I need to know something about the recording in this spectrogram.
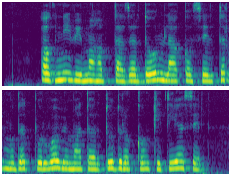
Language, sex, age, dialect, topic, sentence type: Marathi, female, 31-35, Northern Konkan, banking, question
